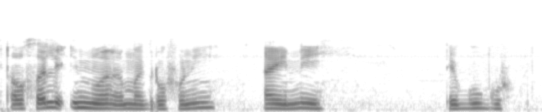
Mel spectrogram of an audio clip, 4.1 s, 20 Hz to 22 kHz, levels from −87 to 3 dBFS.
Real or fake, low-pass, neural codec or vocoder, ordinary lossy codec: fake; 5.4 kHz; vocoder, 24 kHz, 100 mel bands, Vocos; none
